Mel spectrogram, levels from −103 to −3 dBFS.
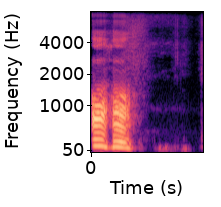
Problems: background sounds at intervals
